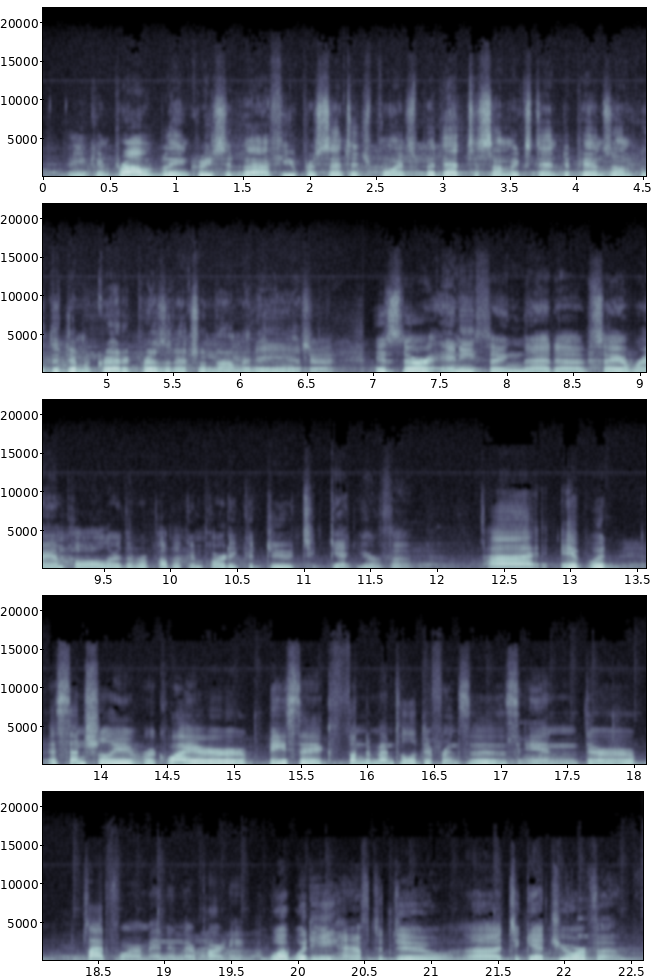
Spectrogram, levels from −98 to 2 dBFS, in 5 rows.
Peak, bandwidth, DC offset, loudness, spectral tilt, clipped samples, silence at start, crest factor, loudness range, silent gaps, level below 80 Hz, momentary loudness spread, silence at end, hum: -2 dBFS; 15.5 kHz; under 0.1%; -24 LUFS; -5.5 dB/octave; under 0.1%; 0 s; 20 dB; 5 LU; none; -46 dBFS; 10 LU; 0 s; none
